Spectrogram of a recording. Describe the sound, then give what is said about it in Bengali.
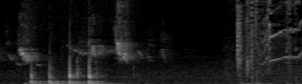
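Knocking on a door beside a verandah in a house: four quick, sharp raps in a steady rhythm, followed by quieter sounds after a pause. “পাশেই একটা দরজা পড়ে বোমকেশ সেই দরজায় টোকা মারল”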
